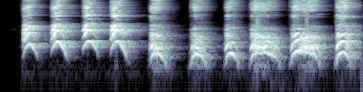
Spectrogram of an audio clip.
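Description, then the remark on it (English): A voice imitates a dog barking, about ten sharp, evenly spaced yaps in quick succession, loud with no other sounds around them. “And we'll do some dog barking.”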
